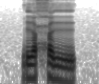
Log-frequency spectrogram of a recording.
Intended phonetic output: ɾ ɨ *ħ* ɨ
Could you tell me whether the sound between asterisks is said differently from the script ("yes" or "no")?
no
